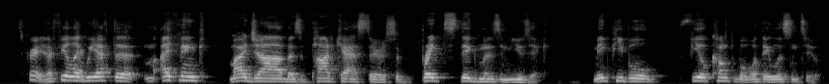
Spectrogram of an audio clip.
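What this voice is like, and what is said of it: Direct, good podcast voice. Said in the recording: “You have a good podcast voice. It's very direct.”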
